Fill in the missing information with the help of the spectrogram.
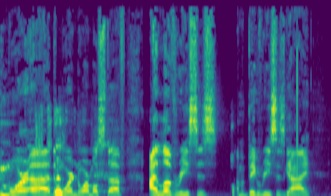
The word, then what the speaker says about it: Reese's: I think, for the record, you said it right, and I got to give you so much. It is, for everybody out there, I really want you to hear this. It is Reese's.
